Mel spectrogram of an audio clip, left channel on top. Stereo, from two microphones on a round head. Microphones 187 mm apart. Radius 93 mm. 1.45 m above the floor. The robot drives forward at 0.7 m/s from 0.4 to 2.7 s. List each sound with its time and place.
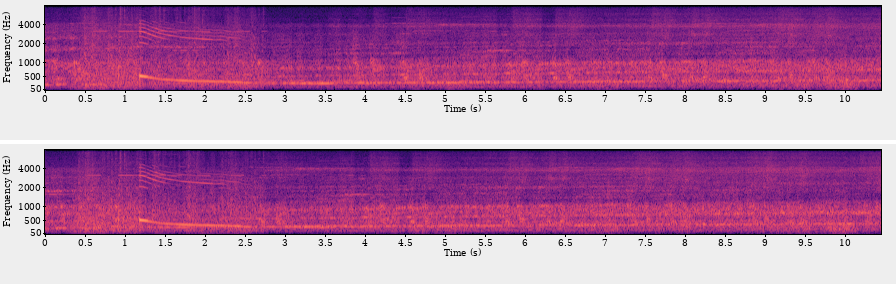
1.2 s singing: 5° left (ahead or behind); by 2.6 s 10° left (ahead or behind)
